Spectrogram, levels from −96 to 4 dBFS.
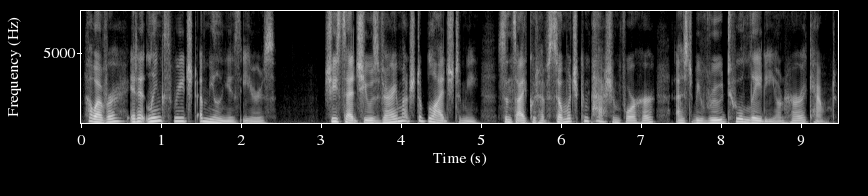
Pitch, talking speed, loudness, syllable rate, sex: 160 Hz, 220 wpm, -23 LUFS, 6.0 syllables/s, female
